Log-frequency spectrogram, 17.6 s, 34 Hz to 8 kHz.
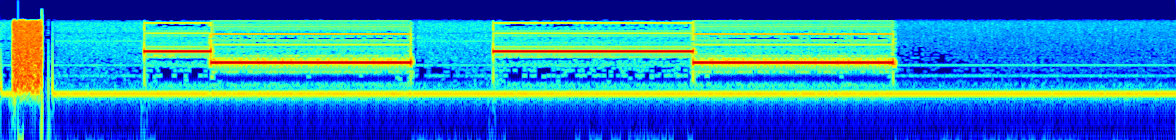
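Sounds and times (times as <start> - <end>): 
brief noise burst over a radio channel: 0.0 - 0.7
steady low hum: 0.0 - 17.6.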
